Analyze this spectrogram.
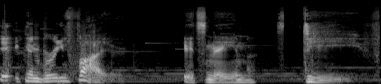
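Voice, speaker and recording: Over faint background music, a man puts on a character voice at a medium pitch. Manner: hyped, salesy.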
